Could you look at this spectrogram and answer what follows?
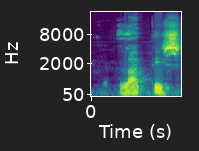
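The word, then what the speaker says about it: lápiz: last syllable here right lapis is an exception that's why it carries a an accent on the a the first syllable okay so finally that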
